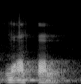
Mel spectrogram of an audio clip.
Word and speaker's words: Mu'attal: Sofwan bin Mu'attil, walaupun dalam beberapa riwayat ada yang menyebutkan bacanya Sofwan bin Mu'attil, ada juga Sofwan bin Mu'attal, ya.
